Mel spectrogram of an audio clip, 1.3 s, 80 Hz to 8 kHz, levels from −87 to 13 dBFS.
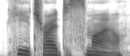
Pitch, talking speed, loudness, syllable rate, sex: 155 Hz, 185 wpm, -15 LUFS, 4.3 syllables/s, female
